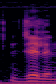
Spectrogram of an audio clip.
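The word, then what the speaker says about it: Kjellén: किया था जेलन ने जेलन ने करेक्ट ऑप्शन इसका जेलन है केस में साइलेंट होता है हाउस ऑफर ने उसमें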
